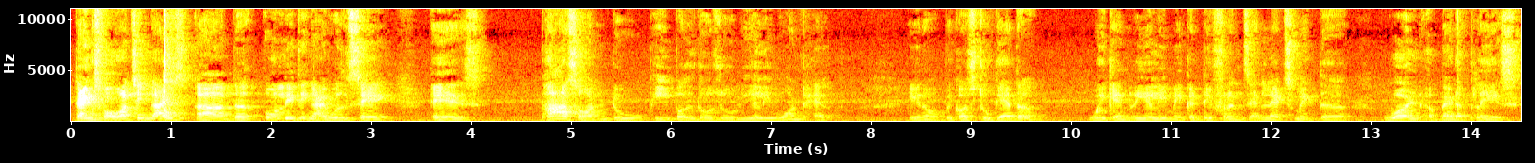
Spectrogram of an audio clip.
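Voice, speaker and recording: A man's voice: fairly low pitch, fairly even intonation, unhurried, fairly bright tone. A man in his late thirties from India, co-hosting a motivational podcast in an earnest, emphatic way that repeats phrases. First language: Indian languages. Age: 30s. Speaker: podcast co-host. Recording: roomy, distant mic with faint noise.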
